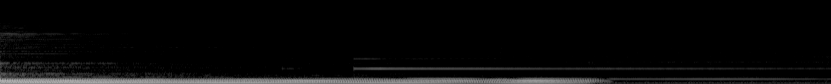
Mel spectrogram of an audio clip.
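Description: The closing chord of a garage metal band's track, played on guitar and bass, ringing out after the last drum hit and slowly fading. It cuts off suddenly about six seconds in, leaving only a faint lingering tone.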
